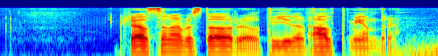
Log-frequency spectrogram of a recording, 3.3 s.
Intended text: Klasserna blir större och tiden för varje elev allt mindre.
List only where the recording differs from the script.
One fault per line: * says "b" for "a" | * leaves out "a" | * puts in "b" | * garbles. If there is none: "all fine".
* leaves out "för varje elev"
